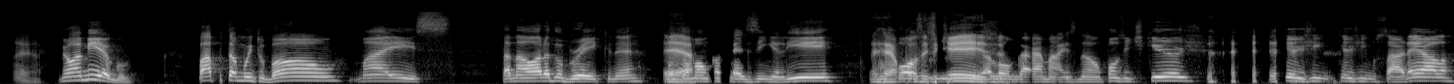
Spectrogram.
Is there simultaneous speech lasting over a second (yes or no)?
yes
